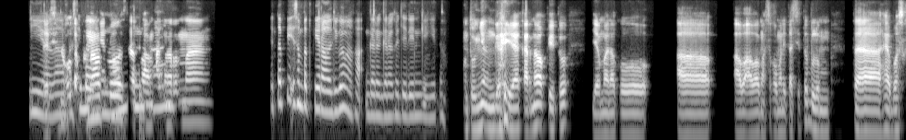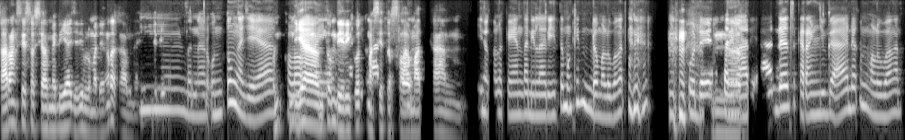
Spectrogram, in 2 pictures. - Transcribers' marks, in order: laughing while speaking: "enggak"; laugh
- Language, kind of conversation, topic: Indonesian, podcast, Apa momen paling lucu atau paling aneh yang pernah kamu alami saat sedang menjalani hobimu?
